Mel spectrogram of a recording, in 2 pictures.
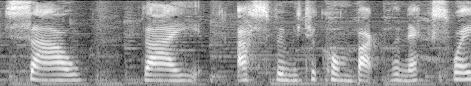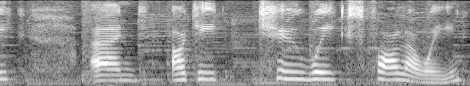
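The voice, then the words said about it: Black Country English accent. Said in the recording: “regional accents ... my black country accent”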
